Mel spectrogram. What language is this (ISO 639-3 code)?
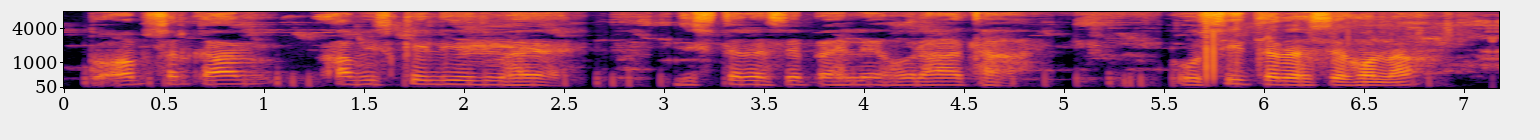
urd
